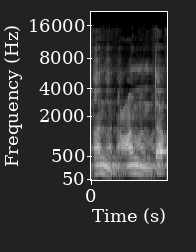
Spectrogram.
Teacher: اب یہاں پر بھی ہم گننا نہیں کریں گے کیونکہ نون ساکن کے بعد جو عین آ رہا ہے یہ حروف حلقی سے آ رہا ہے، اس لیے یہاں پر گننا نہیں ہوگا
